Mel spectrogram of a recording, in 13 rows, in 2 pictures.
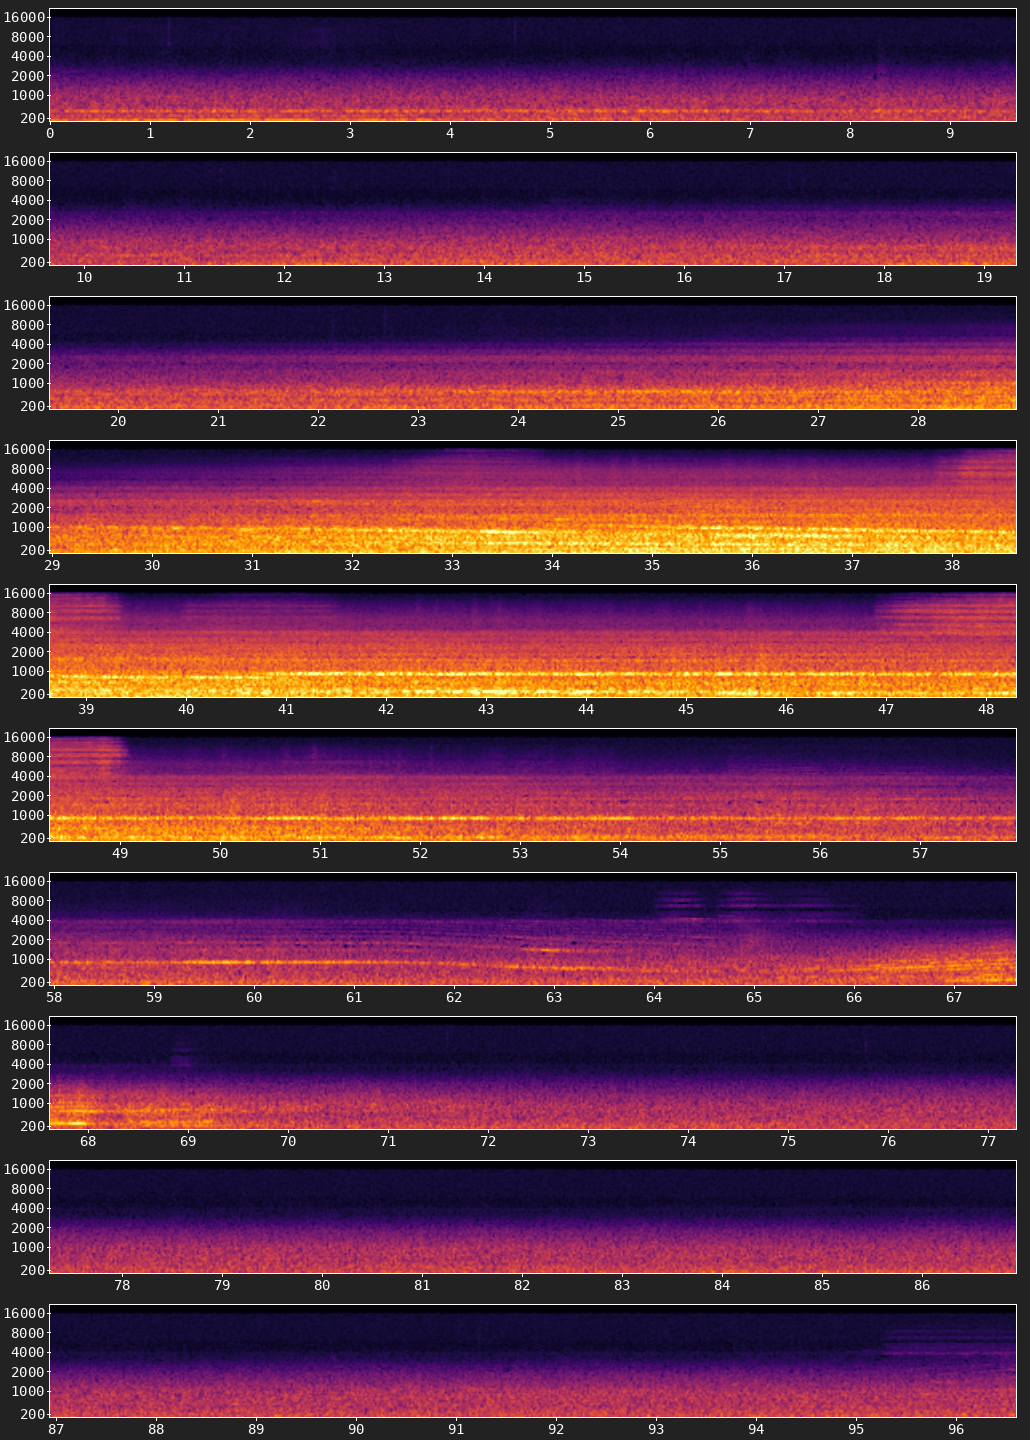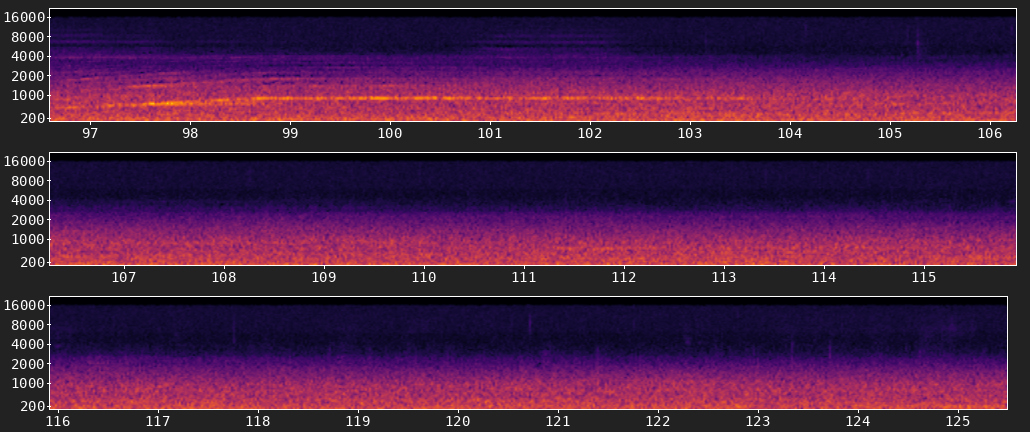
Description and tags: S-Bahn Berlin - train passing by in distance, arriving in station
Train passing by in ca 15m distance, arriving in a station to the far right of the stereo field, departing from there.
arrive, depart, train-station, announcement, railway, train, departing, departure, S-Bahn, platform, railway-station, arrival, rail, trains, Berlin, arriving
